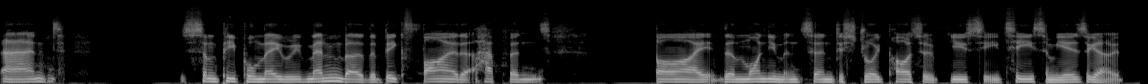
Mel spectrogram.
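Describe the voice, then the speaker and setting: Speaking very slowly in a British accent, a man holds a medium pitch and fairly even intonation, his loudness very even, with long, frequent pauses. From England. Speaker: dog rescue volunteer. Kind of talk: interview.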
